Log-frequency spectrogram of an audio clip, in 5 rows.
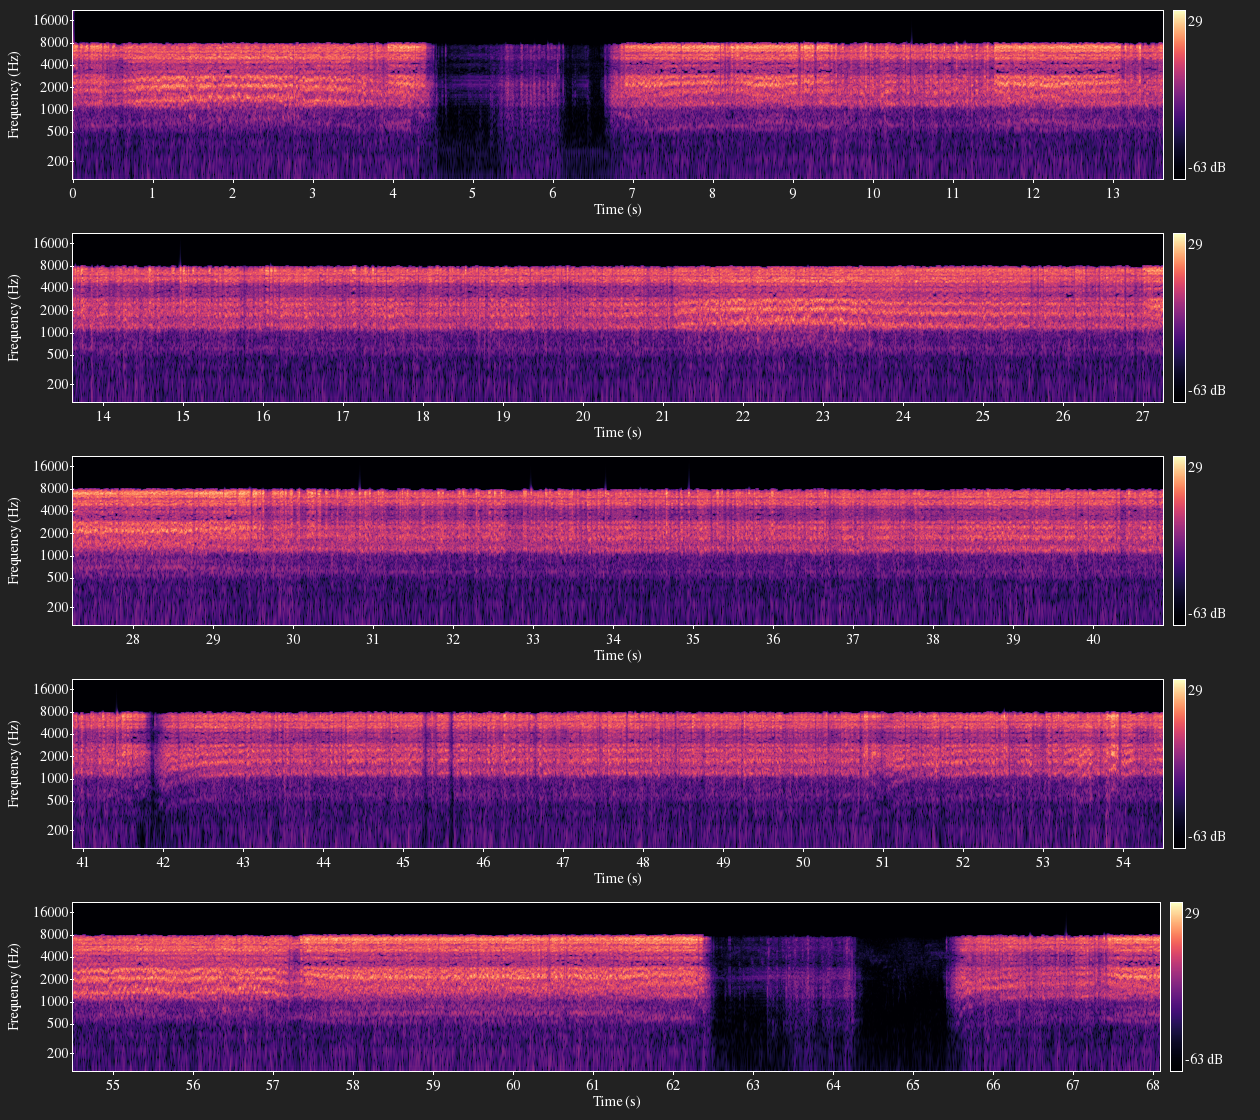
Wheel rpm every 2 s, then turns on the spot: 160, 160, 60, 70, 160, 160, 160, 160, 160, 160, 160, 160, 160, 160, 160, 160, 160, 160, 160, 160, 130, 120, 160, 160, 160, 140, 160, 160, 160, 160, 160, 50, 30, 160.
4-6 62-64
